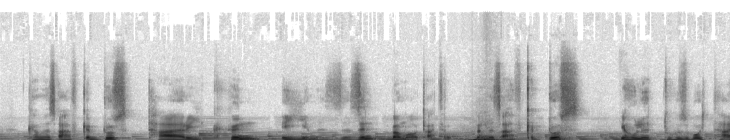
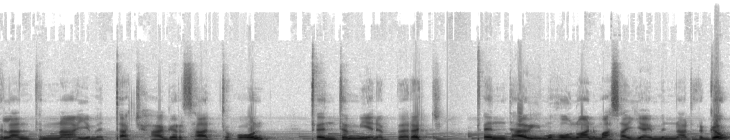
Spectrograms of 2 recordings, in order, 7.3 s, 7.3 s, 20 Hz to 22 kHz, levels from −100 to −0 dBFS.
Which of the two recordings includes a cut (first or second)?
first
